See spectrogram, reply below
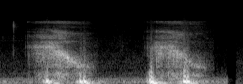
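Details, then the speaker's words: Vocal imitation of a mid-systolic crescendo-decrescendo ("diamond") heart murmur in a veterinary cardiology explanation: a whooshing sound swelling then fading between two heart thumps, S1 and S2. "começa histórica opção também conhecido como som de Diamante porque diamante porque ele cresce de intensidade"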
